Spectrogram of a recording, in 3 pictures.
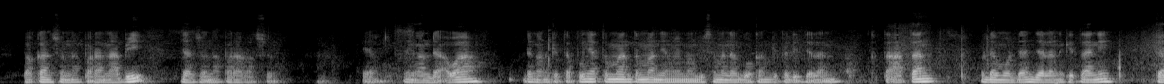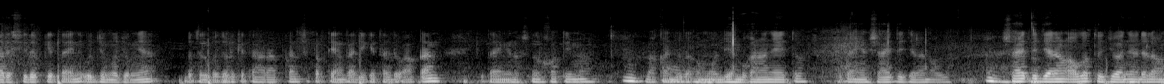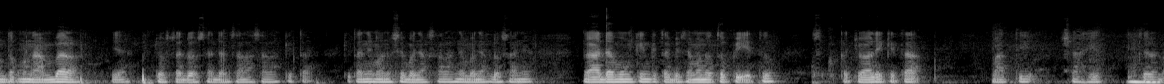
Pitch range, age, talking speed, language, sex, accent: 110-125 Hz, 20-39, 150 wpm, Indonesian, male, native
